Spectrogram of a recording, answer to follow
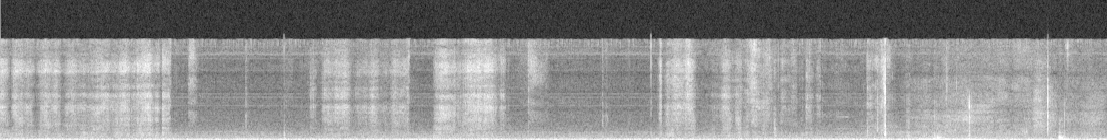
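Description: A small steel guitar screw rubbed by hand on a fine abrasive sheet to polish it: soft scratching in short strokes that come and go. Two low bumps near the end.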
